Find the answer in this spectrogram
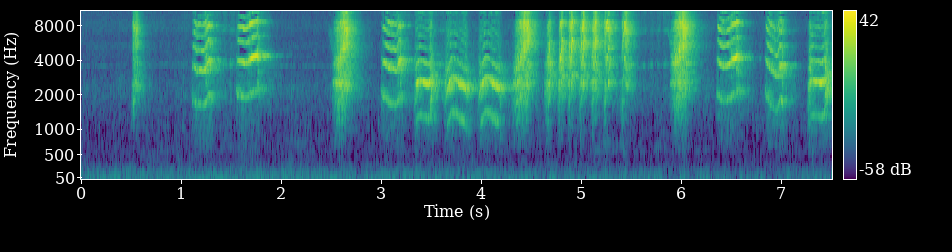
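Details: Singosari long-tailed shrike, or pentet, in a varied song of scratchy chatter, short rising-falling whistled phrases and quick trilled bursts, strung together with brief pauses.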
